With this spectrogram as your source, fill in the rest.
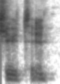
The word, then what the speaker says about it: Ncuti: It's spelled NQT, but yeah, it's Ncuti.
